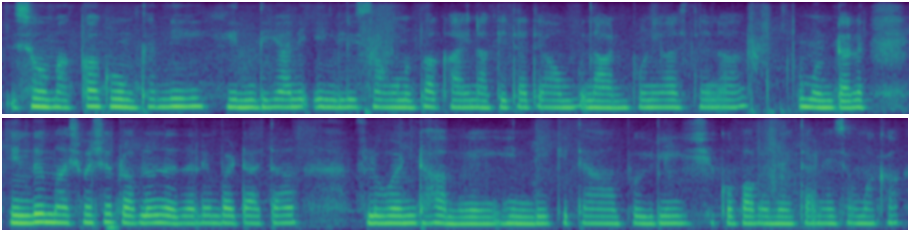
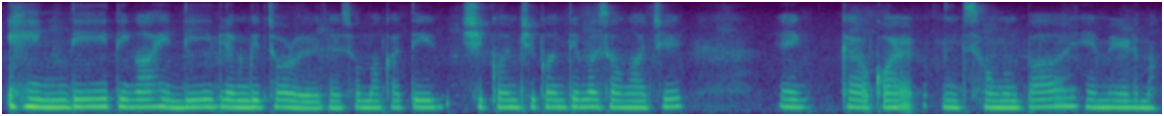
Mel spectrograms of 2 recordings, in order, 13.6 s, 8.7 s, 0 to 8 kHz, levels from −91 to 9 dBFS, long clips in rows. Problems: constant background noise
